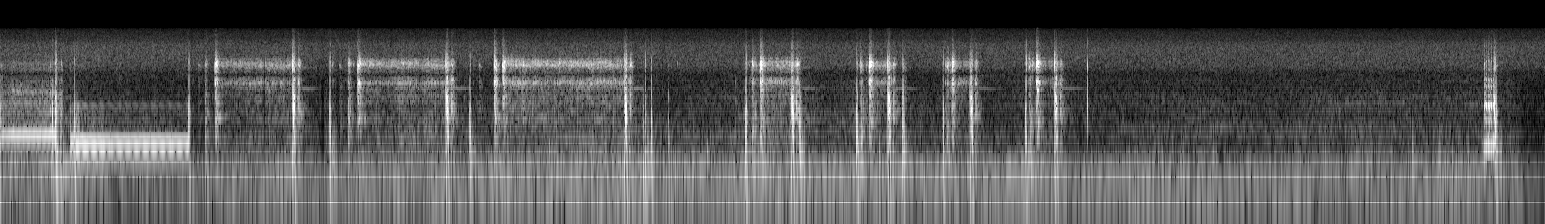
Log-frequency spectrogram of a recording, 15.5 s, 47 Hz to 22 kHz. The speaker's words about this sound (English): I'm going to dial 670, the director will then drop, and then 2111, which is a vacant number.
